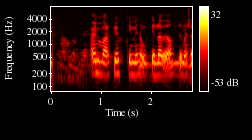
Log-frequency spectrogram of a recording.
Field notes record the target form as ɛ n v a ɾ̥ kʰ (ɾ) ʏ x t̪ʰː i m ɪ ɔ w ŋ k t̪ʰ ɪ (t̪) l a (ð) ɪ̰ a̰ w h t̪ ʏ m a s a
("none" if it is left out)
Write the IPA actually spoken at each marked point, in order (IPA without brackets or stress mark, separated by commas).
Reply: l, none, v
